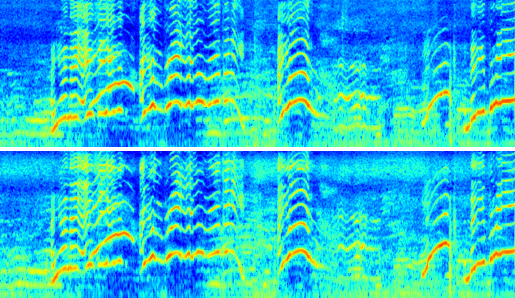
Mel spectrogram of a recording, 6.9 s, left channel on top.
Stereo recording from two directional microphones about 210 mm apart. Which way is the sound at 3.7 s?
5° left (ahead or behind).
